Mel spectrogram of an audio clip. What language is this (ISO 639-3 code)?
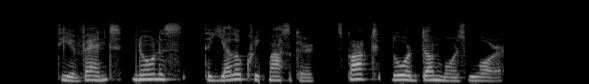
eng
